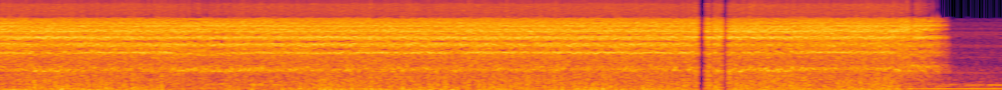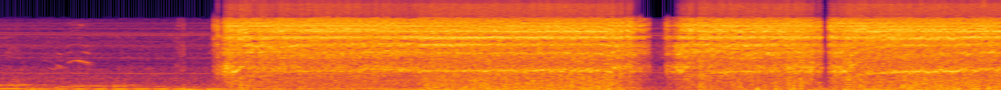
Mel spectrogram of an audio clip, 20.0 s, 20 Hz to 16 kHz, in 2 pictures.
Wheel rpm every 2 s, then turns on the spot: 220, 230, 230, 220, 130, 0, 160, 210, 130, 160.
none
